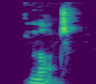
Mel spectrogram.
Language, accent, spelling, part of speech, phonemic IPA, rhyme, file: English, Southern England, mot, noun, /mɒt/, -ɒt, LL-Q1860 (eng)-mot.wav
- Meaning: 1. A woman; a wife 2. A prostitute 3. A landlady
